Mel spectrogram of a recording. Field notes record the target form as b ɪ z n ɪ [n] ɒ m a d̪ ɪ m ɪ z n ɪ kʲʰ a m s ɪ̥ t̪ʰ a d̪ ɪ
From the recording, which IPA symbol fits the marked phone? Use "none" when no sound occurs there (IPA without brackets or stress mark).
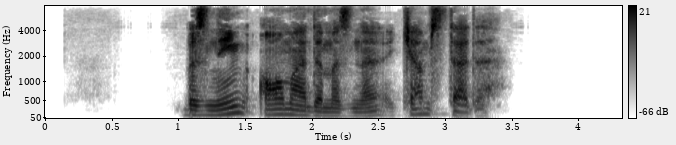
ŋ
